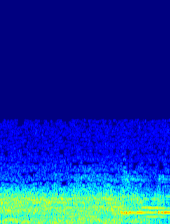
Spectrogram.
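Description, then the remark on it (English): A gray coupe skids through a changing traffic light and crashes into a lamppost, breaking it off, in a loud, continuous wash of harsh noise, with a high tire screech rising near the end. No one speaks. “They hit the lamppost, broke it off.”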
